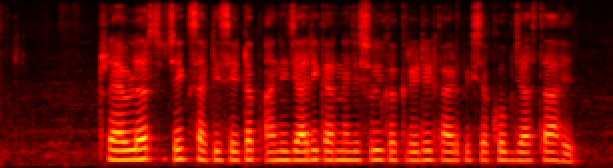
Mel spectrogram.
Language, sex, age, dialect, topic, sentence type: Marathi, male, 18-24, Northern Konkan, banking, statement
